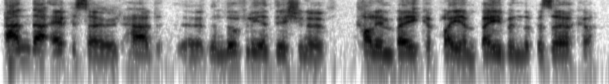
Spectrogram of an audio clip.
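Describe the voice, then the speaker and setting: A man's voice: mid-range voice, moderate pace, sharp tone, poor audio. A man talking casually as a co-reviewer in a conversation about a television episode.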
